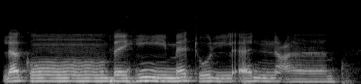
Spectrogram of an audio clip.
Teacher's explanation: ميم ساكنة أتى بعدها حرف الباء فتخفيها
